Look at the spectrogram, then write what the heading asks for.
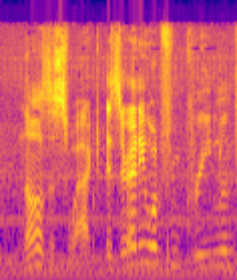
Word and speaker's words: Narsarsuaq: This is apparently how you pronounce our destination. No, what? Narsarsuaq? That's not correct. Narsarsuaq.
